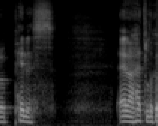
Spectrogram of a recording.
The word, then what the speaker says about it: pinnace: the script called a pinnace. And I had to look up the pronunciation for What's so funny about that? You're not going to believe me. It sounds like the word penis.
